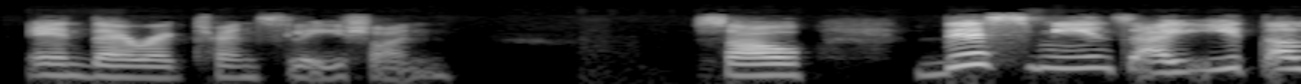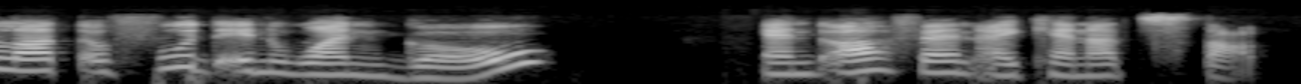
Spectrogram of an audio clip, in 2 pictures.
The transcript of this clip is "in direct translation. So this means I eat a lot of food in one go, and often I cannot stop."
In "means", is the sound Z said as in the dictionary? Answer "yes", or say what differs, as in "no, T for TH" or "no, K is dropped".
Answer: no, S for Z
